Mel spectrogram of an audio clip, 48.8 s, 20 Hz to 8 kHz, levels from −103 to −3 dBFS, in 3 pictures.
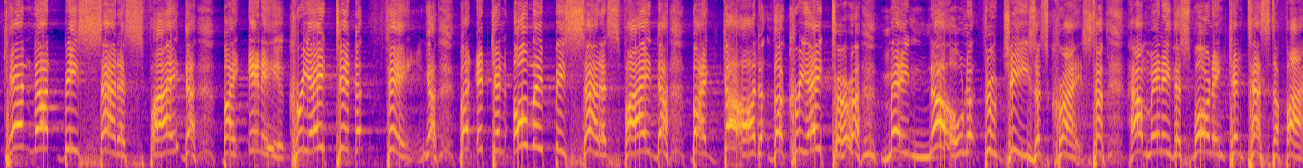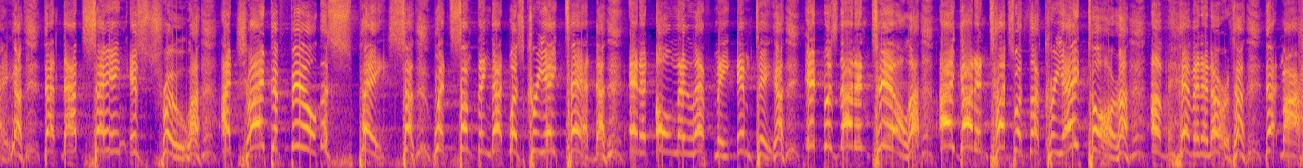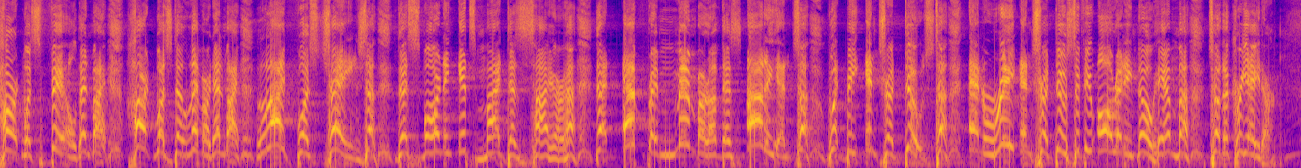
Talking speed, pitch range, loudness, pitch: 130 wpm, 300-390 Hz, -19 LUFS, 335 Hz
